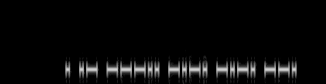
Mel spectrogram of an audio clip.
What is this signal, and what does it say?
Morse code, heard as a keyed tone, about 36 wpm, 700 Hz. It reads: EA8CCG
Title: DXCC-100 Call Signs - 6 Characters - 35wpm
